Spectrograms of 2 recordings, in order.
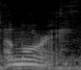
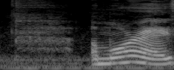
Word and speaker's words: Amore: This year I have learned that her name is actually Amore. Amore, spelled like amour, like love, I've set her timeline back a little bit.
